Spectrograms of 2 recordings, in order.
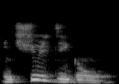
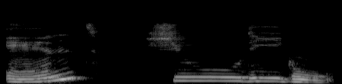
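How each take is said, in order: First: Said in the usual way. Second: Entschuldigung drawn out very slowly, each syllable separate; slow sounded-out word. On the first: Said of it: "So I'm going to say". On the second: Shown as a demonstration. Teacher slowing Entschuldigung down for learners to follow. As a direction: stretch Entschuldigung out so learners hear every sound. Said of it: "I know it's a bit hard to pronounce".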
